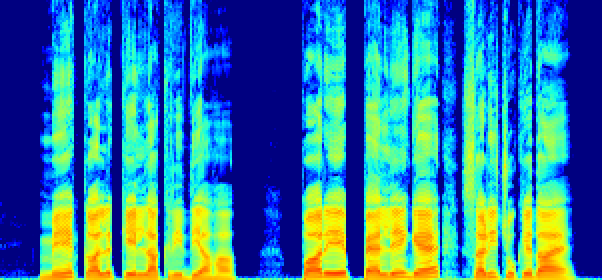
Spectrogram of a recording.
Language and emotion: Dogri, sad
